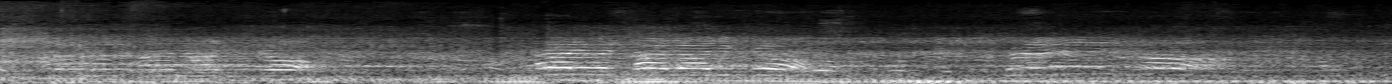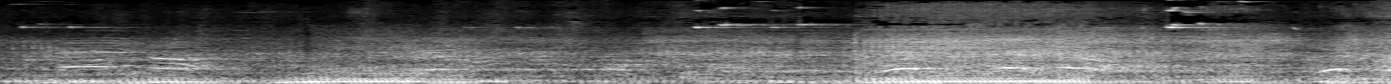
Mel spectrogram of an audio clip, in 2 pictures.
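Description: A motor scooter hums past.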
